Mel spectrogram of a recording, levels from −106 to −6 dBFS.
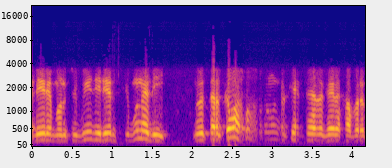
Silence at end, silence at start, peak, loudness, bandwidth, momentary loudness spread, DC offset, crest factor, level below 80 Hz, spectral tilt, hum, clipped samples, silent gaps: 0 s; 0 s; -10 dBFS; -26 LUFS; 4.7 kHz; 14 LU; under 0.1%; 16 dB; -72 dBFS; -7 dB/octave; none; under 0.1%; none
